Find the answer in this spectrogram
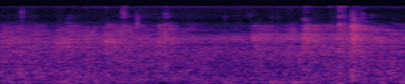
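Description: A train running on the rails: a steady rumble with irregular wheel clicks over the rail joints.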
